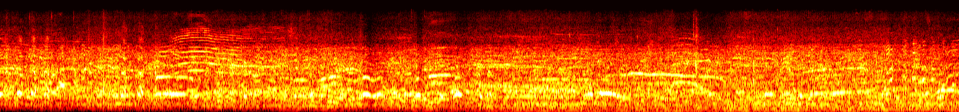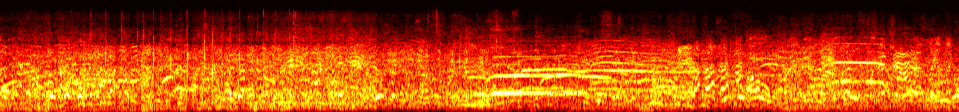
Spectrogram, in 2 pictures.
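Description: A large outdoor crowd chatters and cheers.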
